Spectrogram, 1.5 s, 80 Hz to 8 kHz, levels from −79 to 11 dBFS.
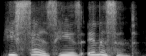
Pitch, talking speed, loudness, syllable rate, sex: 260 Hz, 205 wpm, -15 LUFS, 5.3 syllables/s, female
